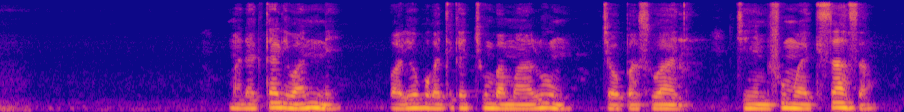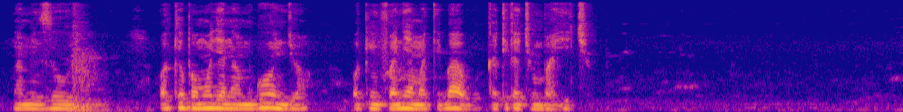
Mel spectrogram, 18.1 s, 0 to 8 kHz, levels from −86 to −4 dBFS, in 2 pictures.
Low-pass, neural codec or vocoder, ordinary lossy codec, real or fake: 7.2 kHz; none; Opus, 64 kbps; real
